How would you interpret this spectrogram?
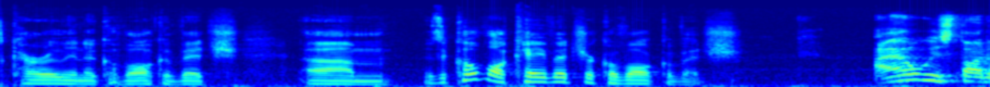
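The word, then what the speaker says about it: Kowalkiewicz: Um, is it Kovalevich or Kulkovich? I always thought it was Kvulkovich, but they kept but uh I trust I trust the man himself uh John Anick who said Kovalevich.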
